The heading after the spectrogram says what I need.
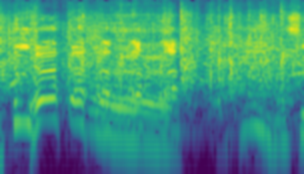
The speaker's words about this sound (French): pour de vrai, j'aimerais ça, une bonne main d'applaudissements pour son crowdwork.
